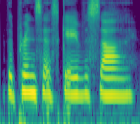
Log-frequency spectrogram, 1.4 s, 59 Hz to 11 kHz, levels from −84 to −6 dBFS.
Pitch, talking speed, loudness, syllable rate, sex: 210 Hz, 215 wpm, -15 LUFS, 4.4 syllables/s, female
